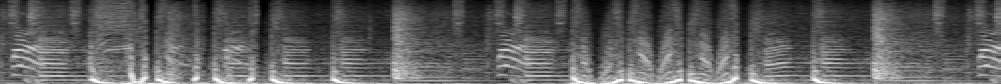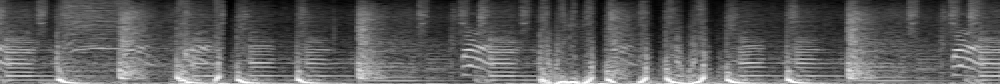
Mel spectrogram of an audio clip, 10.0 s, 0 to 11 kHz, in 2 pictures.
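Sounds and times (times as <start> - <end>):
drum beat with kick thumps: 0.0 - 10.0
vinyl record scratching: 0.0 - 10.0.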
